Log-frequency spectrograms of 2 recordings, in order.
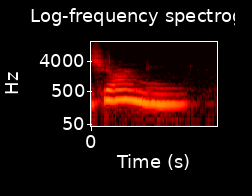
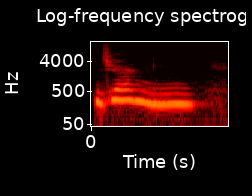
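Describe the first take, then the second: First: It is said in an American accent. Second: The same.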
